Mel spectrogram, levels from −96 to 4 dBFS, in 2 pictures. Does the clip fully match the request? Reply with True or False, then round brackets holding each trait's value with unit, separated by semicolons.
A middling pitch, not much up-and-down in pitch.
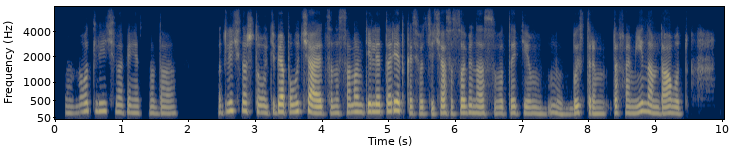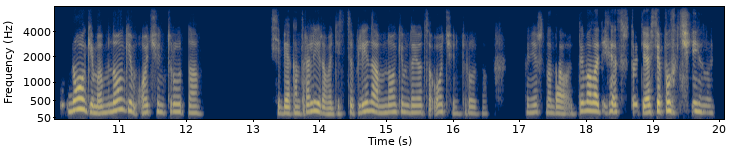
False (180 Hz; 3.3 semitones)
